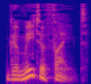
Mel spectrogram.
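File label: "gametophyte", English, British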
